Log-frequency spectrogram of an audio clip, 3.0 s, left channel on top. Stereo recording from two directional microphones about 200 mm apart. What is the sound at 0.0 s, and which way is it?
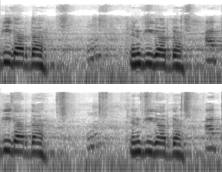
Speech, 5° right (ahead or behind).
